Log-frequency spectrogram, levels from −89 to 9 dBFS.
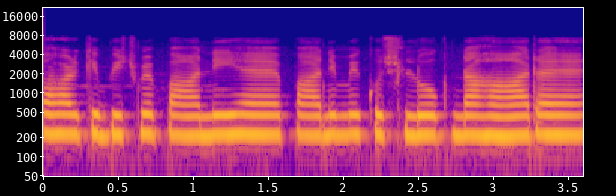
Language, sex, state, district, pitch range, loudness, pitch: Hindi, female, Haryana, Charkhi Dadri, 220-225 Hz, -12 LUFS, 225 Hz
